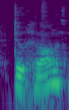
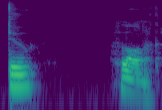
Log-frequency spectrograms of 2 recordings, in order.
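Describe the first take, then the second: First: Said in the usual way. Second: Dúshlánach said slowly with the S dropped to a breath; softened S in Dúshlánach. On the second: Shown as a demonstration. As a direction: stretch out Dúshlánach, barely a breath where the S is. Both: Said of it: "what you're gonna do to the letter S".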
